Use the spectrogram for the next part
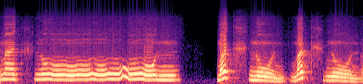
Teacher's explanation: Kaf di sini dihamaskan dianginkan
